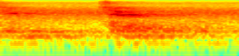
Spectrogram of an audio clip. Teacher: Jim memang rapat habis, memang melekat, memang terkantuk. Dan disebabkan itu, angin bila sampai dekat makhraj, angin tak boleh keluar, dan angin akan stay ke situ sampailah makhraj boleh terbuka. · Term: syiddah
